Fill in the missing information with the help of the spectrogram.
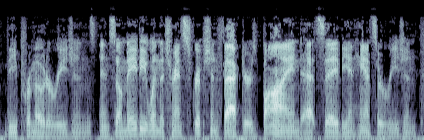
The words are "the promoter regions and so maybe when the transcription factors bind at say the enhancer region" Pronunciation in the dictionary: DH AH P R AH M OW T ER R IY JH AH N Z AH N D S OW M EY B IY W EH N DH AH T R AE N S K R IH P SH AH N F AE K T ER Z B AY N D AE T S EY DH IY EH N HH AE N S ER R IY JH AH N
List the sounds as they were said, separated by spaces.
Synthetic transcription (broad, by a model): DH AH P R AH M OW T ER R IY JH AH N Z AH N S OW M EY B IY W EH N DH AH T R AE N S K R IH P SH AH N F AE K T ER Z B AY N D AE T S EY DH IY EH N HH AE N S ER R IY JH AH N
